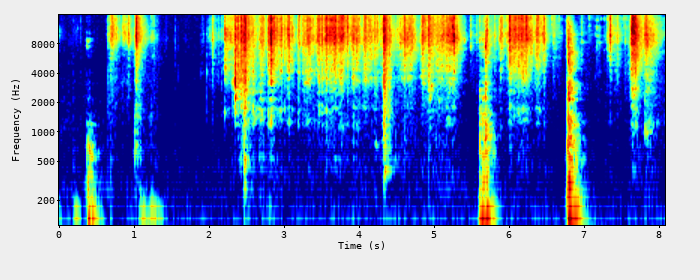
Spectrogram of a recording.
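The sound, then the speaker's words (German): Two chocolate bars are halved and tossed into a pot. A few sharp snaps and knocks stand out against quiet, steady crinkling and tearing of wrappers. “Da nehme ich die zwei Tafeln Schokolade. Ich halbiere die nur, schmeiße die auch mit in den Topf.”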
